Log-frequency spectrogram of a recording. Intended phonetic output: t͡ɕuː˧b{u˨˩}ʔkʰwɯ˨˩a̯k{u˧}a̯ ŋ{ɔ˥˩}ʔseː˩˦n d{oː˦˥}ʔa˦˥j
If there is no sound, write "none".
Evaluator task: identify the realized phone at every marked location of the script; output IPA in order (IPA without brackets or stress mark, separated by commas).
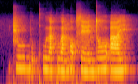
u˨˩, u˨˩, ɔ˦˥, oː˦˥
